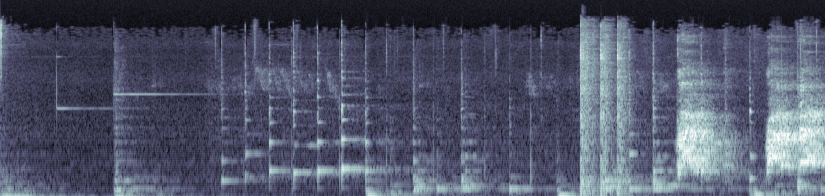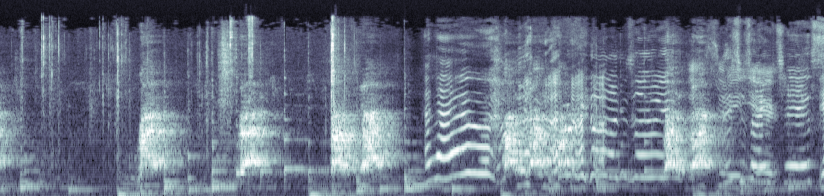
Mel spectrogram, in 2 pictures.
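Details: A two-year-old male Dachshund in Hampshire barks in sharp, repeated bursts about once a second after a short stretch of music; he barks non-stop when left home alone.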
